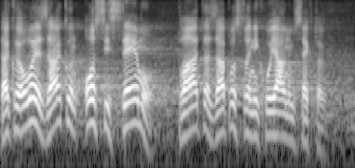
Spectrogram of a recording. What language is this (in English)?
Serbian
